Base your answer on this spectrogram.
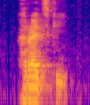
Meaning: Greek
- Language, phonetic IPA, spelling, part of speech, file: Ukrainian, [ˈɦrɛt͡sʲkei̯], грецький, adjective, LL-Q8798 (ukr)-грецький.wav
